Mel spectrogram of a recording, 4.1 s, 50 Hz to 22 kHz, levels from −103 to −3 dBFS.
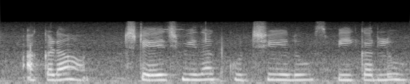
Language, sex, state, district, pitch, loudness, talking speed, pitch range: Telugu, female, Andhra Pradesh, Annamaya, 250 Hz, -17 LUFS, 90 wpm, 245-265 Hz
